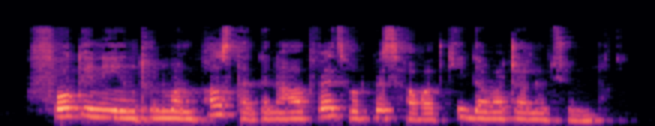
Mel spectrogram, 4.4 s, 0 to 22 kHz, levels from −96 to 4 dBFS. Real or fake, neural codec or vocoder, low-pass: real; none; 9.9 kHz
